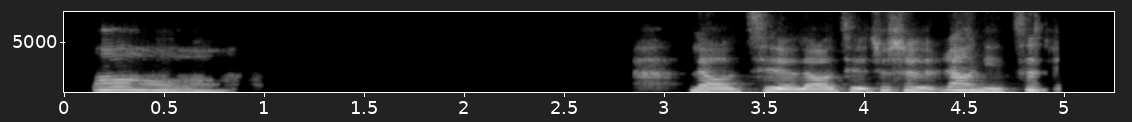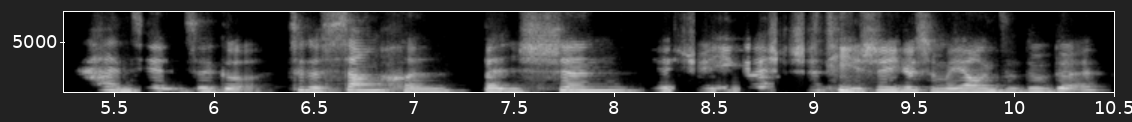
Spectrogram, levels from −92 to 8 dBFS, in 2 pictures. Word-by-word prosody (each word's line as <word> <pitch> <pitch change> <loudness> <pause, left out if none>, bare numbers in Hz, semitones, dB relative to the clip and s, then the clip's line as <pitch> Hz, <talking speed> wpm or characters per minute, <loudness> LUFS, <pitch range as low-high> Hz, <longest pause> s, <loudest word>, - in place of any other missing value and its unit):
哦。 270 -10 -3 2.3
了 230 -3 +1
解， 235 0 +2
了 220 0 +2
解， 230 +2 +1
就 255 - -7
是 275 -1 -1
让 305 -3 +1
你 225 -3 +1
自 315 +10 -2
己 305 - -18 0.4
看 305 -6 +1
见 240 -2 -5
这 250 +3 -2
个 220 -2 -2
这 310 - -3
个 270 - +3
伤 285 +3 +3
痕 240 -3 -2
本 240 -5 +4
身， 275 +2 +2
也 265 - -2
许 240 - -8
应 260 +2 -5
该 305 - +1
实 415 -9 -5
体 275 -2 +5
是 270 +4 +3
一 - - +5
个 275 - +4
什 255 -3 -5
么 230 - +1
样 250 0 +4
子， 235 0 -6
对 245 +2 -2
不 - - -5
对？ 280 +7 0
255 Hz, 210 characters per minute, -24 LUFS, 230-285 Hz, 2.3 s, 体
